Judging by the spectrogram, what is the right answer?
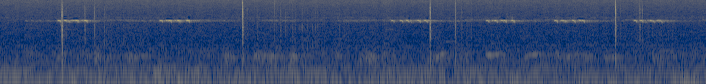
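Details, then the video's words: Crickets chirping on a cool night in Zambia, a field recording. Short high pulsed chirps of several rapid pulses each, about six bursts spread irregularly over five seconds, with sharp scattered clicks and a soft low background hum. "귀뚜라미 우는 서늘한 잠비아의 밤"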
